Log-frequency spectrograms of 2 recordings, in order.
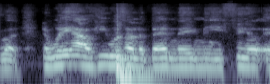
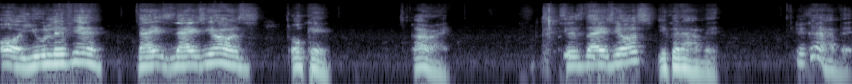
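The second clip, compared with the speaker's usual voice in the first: put-on, dry, sarcastic voice with West Indian accent. Acting out how a West Indian person reacts to an intruder: sarcastic. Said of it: "how they be sarcastic".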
